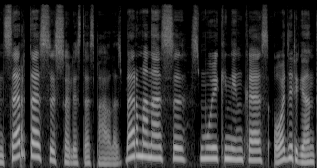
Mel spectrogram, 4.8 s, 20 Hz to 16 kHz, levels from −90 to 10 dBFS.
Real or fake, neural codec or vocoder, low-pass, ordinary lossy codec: fake; codec, 44.1 kHz, 7.8 kbps, Pupu-Codec; 14.4 kHz; MP3, 96 kbps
